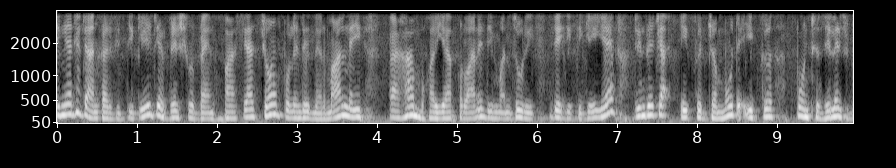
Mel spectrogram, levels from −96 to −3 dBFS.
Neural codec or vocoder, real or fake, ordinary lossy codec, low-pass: codec, 24 kHz, 3 kbps, HILCodec; fake; none; 3.6 kHz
